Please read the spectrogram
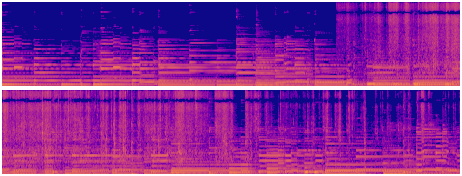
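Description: Acoustic guitar background music, with aluminium foil crinkling from about seven seconds in as it is crimped by hand over the rim of a round pudding pan.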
